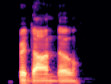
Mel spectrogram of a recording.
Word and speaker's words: Redondo: All right, so let's get into Redondo. So all signs point to the fact that we talked about this last episode. How do you say it right? – Redondo.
